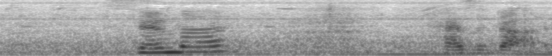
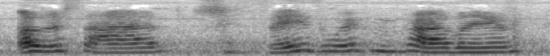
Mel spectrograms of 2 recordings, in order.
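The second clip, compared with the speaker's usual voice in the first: normal talking voice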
